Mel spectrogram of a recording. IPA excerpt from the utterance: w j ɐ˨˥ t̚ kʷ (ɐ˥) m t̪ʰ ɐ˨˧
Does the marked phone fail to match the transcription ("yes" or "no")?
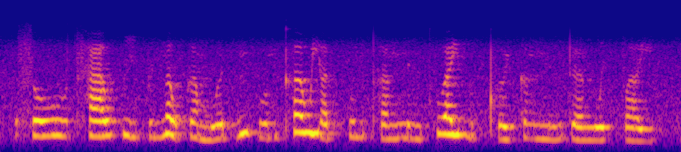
yes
